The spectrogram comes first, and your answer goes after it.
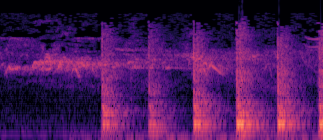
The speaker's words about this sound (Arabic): ماذا حدث يا إلهي؟ إن الغزالة تطرق الباب بقوة.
